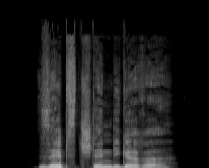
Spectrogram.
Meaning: inflection of selbstständig: 1. strong/mixed nominative/accusative feminine singular comparative degree 2. strong nominative/accusative plural comparative degree
- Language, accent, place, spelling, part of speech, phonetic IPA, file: German, Germany, Berlin, selbstständigere, adjective, [ˈzɛlpstʃtɛndɪɡəʁə], De-selbstständigere.ogg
